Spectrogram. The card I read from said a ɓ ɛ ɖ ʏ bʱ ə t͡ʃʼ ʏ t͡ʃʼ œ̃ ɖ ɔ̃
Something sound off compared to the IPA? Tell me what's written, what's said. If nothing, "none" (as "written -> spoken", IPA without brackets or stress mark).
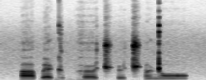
ə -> œ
